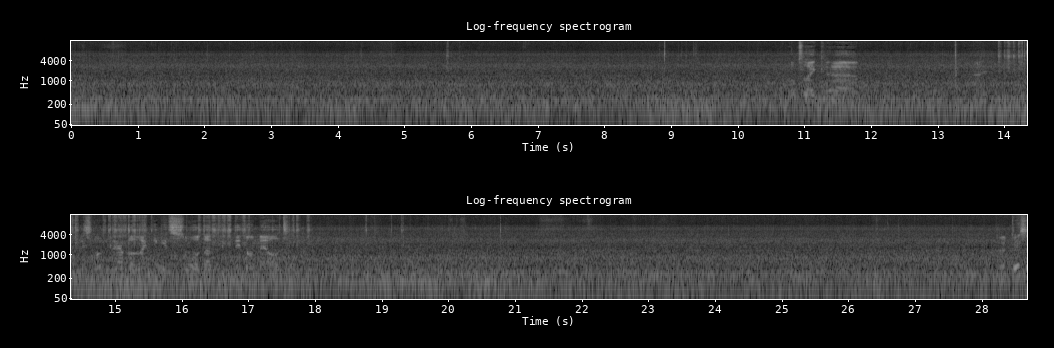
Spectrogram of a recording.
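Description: Steady low rumble of a car on winter tyres driving over a snow- and ice-covered highway, road and engine noise heard from inside the cabin. A few brief crackles come midway.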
